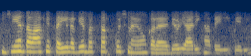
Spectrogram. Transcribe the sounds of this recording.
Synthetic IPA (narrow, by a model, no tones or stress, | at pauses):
d͡ʒiːə̃t̪ɐʋ̤ãkʰeːsɐɦilɐɡebɐsːɐb̚ʱkʊd͡ʒʰʱnɐjõkɐɾaːeɗoːɽijaːɾikʰãːpeːɾipeːɾiː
